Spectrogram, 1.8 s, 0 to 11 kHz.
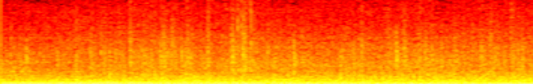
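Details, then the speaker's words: Nissan S13 240SX convertible driving after fixing an exhaust leak and strapping down the battery; low, even rumble with no puffing or ticking, exhaust sounds sealed and quiet, though a small leak remains at the stock manifold joint. "listen to how quiet it is batteries tied down good led headlights up front"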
